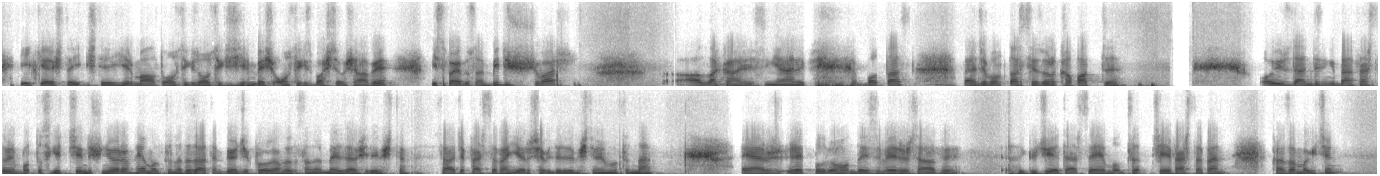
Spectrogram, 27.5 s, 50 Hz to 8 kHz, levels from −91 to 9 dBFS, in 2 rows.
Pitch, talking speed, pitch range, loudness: 145 Hz, 140 wpm, 130-160 Hz, -21 LUFS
